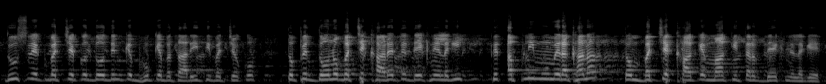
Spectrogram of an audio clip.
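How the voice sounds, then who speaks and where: The preacher's voice sits high and sharp, carrying through a large hall. He recounts stories with strong feeling during his sermon, imitating the people he quotes.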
